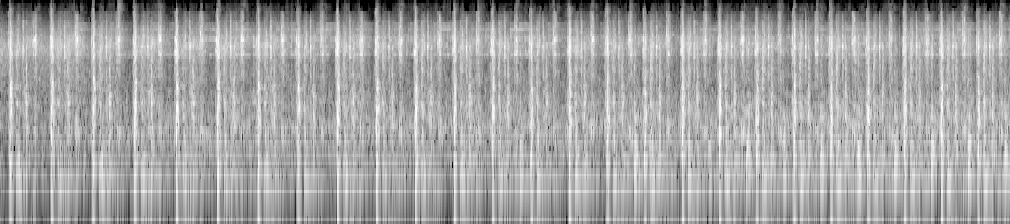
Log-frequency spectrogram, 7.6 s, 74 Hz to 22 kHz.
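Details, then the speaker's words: Restored 6 hp Fairbanks Morse Model Z stationary engine just hand-cranked to life on kerosene: sharp exhaust pops about three per second, loosely spaced like a governed engine, firing strongly; normal, healthy running. "Alright folks, there we are. Got it running now. It's running on kerosene."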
